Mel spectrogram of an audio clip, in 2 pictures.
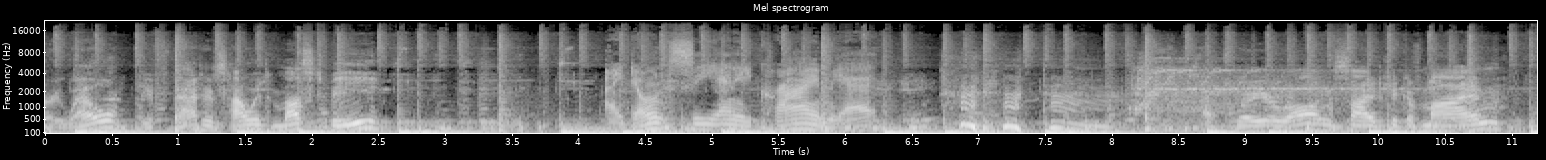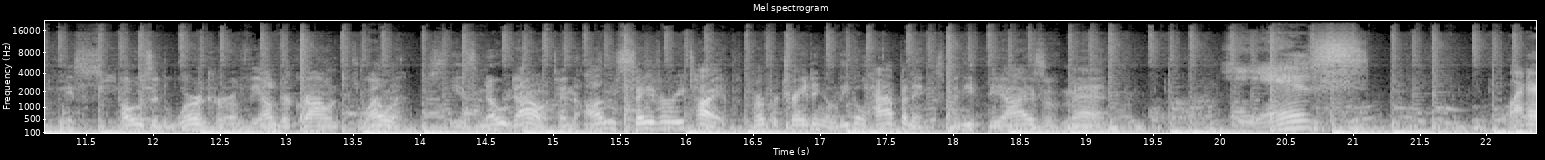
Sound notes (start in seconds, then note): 6.7 confident Chuckling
